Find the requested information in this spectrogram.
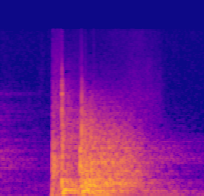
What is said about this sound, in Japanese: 扉を閉めよ。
